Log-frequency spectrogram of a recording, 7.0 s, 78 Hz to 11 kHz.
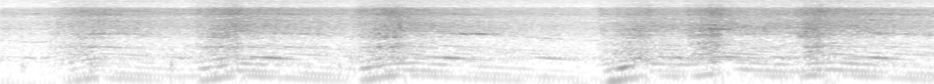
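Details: VW Fox 1.2 (BMD engine) after a wiring repair on the throttle body for unstable idle and no acceleration: engine blipped about five times, climbing and dropping back cleanly, no hesitation.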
